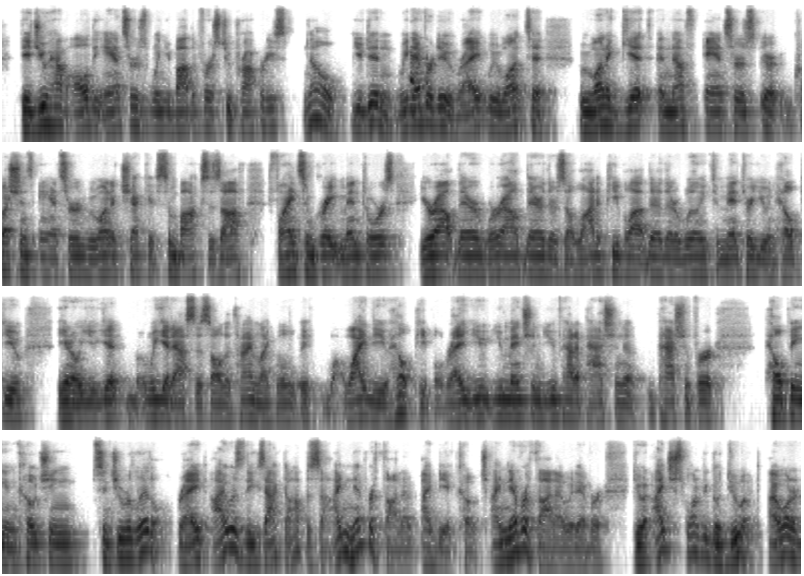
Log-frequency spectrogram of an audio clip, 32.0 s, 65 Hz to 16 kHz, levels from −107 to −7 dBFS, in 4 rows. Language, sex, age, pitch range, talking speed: English, male, 30-49, 100-115 Hz, 245 wpm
